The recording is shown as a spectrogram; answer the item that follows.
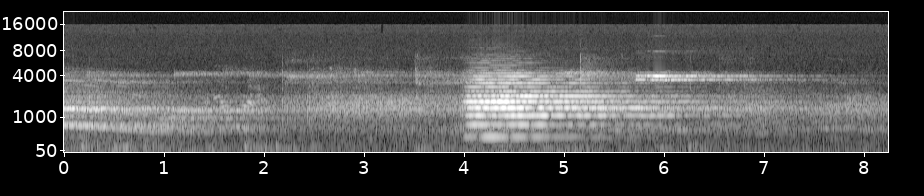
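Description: Basketball arena buzzer sounding once about four seconds in: a loud, harsh horn tone that holds for about a second and then fades out. Around the start a voice calls out, falling in pitch.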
